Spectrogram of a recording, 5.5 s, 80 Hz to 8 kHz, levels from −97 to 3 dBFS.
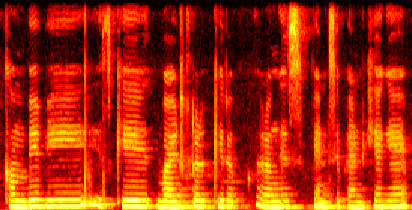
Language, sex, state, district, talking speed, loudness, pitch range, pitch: Hindi, female, Odisha, Nuapada, 155 wpm, -13 LUFS, 225-245 Hz, 235 Hz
